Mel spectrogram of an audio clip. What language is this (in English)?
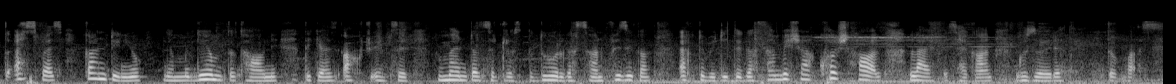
Kashmiri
